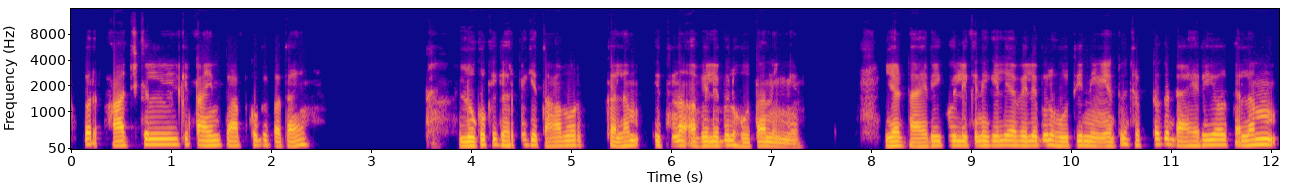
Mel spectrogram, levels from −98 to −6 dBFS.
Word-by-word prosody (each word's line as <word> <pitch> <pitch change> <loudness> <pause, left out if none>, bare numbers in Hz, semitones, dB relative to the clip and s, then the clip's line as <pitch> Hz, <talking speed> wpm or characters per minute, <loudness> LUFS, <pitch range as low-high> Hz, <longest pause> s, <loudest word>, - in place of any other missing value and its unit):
और 150 - +3 0.2
आजकल 145 +5 +2
के 145 - -3
टाइम 125 0 +3
पे 125 - -1
आपको 115 +3 -2
भी 130 0 -5
पता 105 0 0
है - - -1 1.6
लोगों 115 +5 +4
के 140 - -3
घर 115 - 0
पे 135 - -7
किताब 120 -3 0
और 125 -1 0 0.3
कलम 115 +2 +2 0.2
इतना 115 +1 0
अवेलेबल 115 +3 +1
होता 105 +3 +1
नहीं 95 -5 0
है। 85 - -7 0.9
या 115 +2 +5
डायरी 105 +3 +1
कोई 120 +1 -2
लिखने 120 +1 +1
के 120 - +1
लिए 125 0 +2
अवेलेबल 120 +2 +1
होती 110 +3 0
नहीं 110 -2 +1
है। 110 - 0
तो - - +1
जब 130 - -3
तक 150 +1 0
डायरी 115 +3 +1
और 135 - +2
कलम 130 +4 +3
120 Hz, 185 wpm, -20 LUFS, 110-130 Hz, 1.6 s, या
